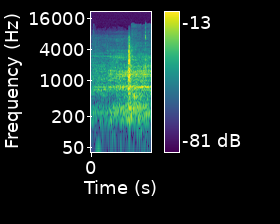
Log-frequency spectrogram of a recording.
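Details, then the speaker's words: Desktop PC that won't turn on, tested with no keyboard attached: one sharp click over faint fan hiss as it powers on and drops out, repeatedly power cycling without booting; CPU fan doesn't spin, video card fan does. "and i've got this camera close enough hopefully you can hear it clicking just listen one more time"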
